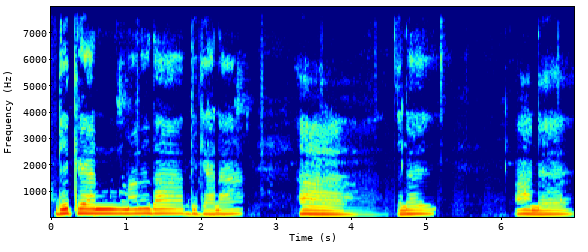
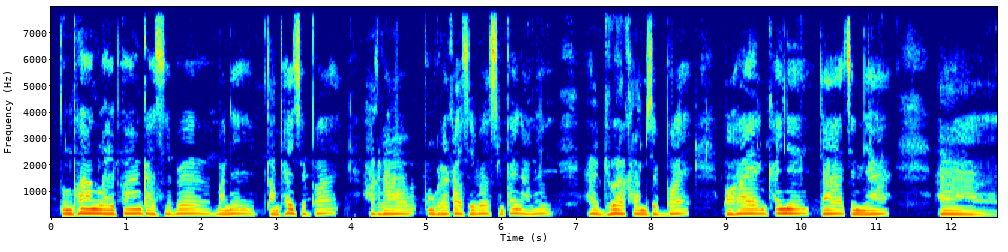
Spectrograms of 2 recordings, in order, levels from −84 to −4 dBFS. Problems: constant background noise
